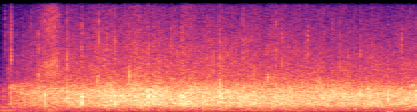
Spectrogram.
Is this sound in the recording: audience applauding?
yes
